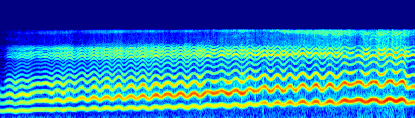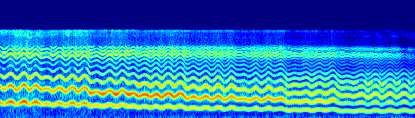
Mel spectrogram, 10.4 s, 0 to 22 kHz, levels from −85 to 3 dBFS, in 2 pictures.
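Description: From 2.10 to 3.32 s the music picks up brief ticks and small smears. These are scattered short gaps: about seven lost or late packets, each patched by extending the preceding sound for no more than about 15 ms. From 3.78 to 4.84 s the music drags to about 93% speed with the pitch unchanged. This is a jitter buffer slow-down, where repeated pitch periods add about 83 ms to refill a depleted buffer. From 6.85 to 7.15 s the playback rushes ahead to about 113% speed, upsetting the steady tempo. This is a jitter buffer speed-up, trimming about 50 ms of excess buffered audio. Throughout, the G.722 call path leaves nothing above 8 kHz.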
